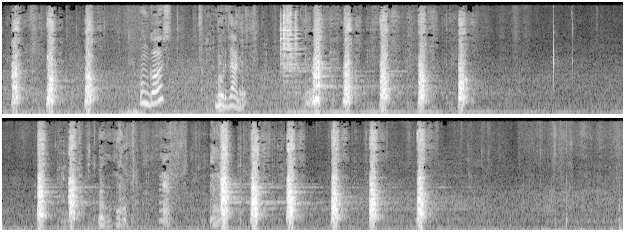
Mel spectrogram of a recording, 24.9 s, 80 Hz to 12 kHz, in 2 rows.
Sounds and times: dog 0:00.2 - 0:02.0
dog 0:06.2 - 0:09.5
dog 0:13.1 - 0:15.0
dog 0:16.7 - 0:21.1

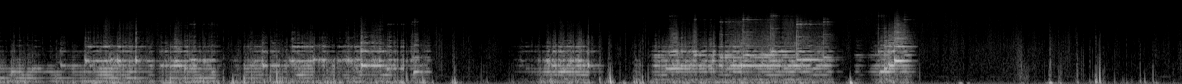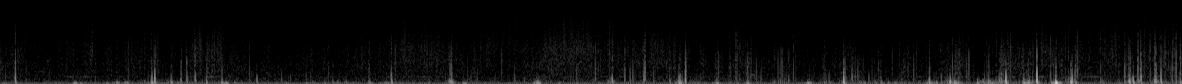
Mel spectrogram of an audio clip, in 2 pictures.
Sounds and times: cassette 0:00.0 - 0:14.5
cassette 0:15.1 - 0:23.6

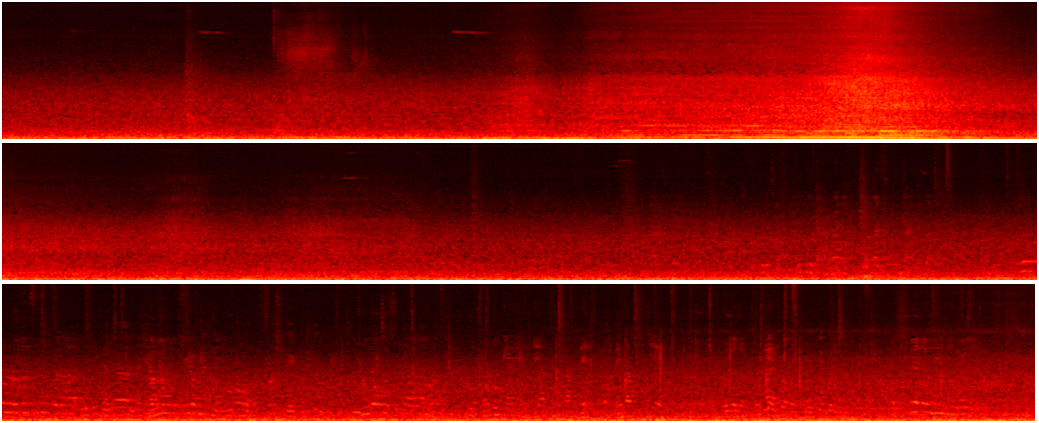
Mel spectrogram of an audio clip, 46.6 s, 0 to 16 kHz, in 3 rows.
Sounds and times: cars 0:00.7 - 0:46.5
trucks 0:02.6 - 0:18.8
trucks 0:24.7 - 0:46.5

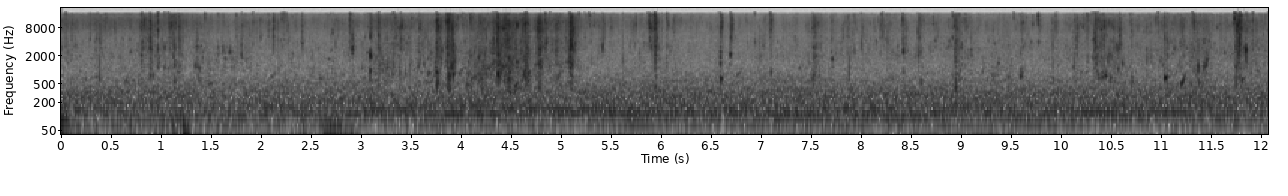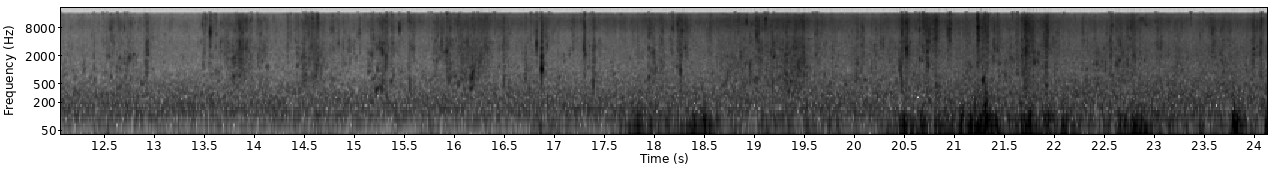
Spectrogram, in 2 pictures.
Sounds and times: lake waves lapping at the short of a small lake 0:00.0 - 0:24.1
winds were blowing steady 0:16.4 - 0:24.1

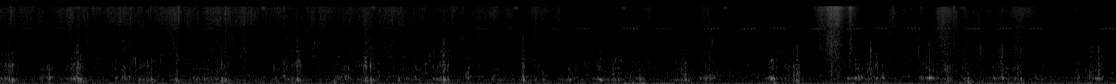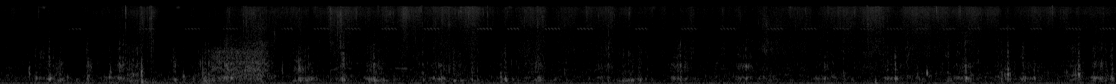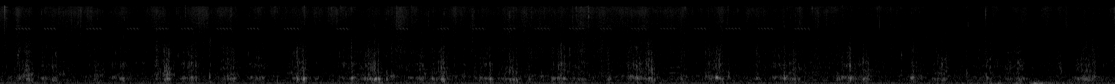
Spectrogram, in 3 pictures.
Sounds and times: Donkeys eating 0:00.0 - 0:33.4

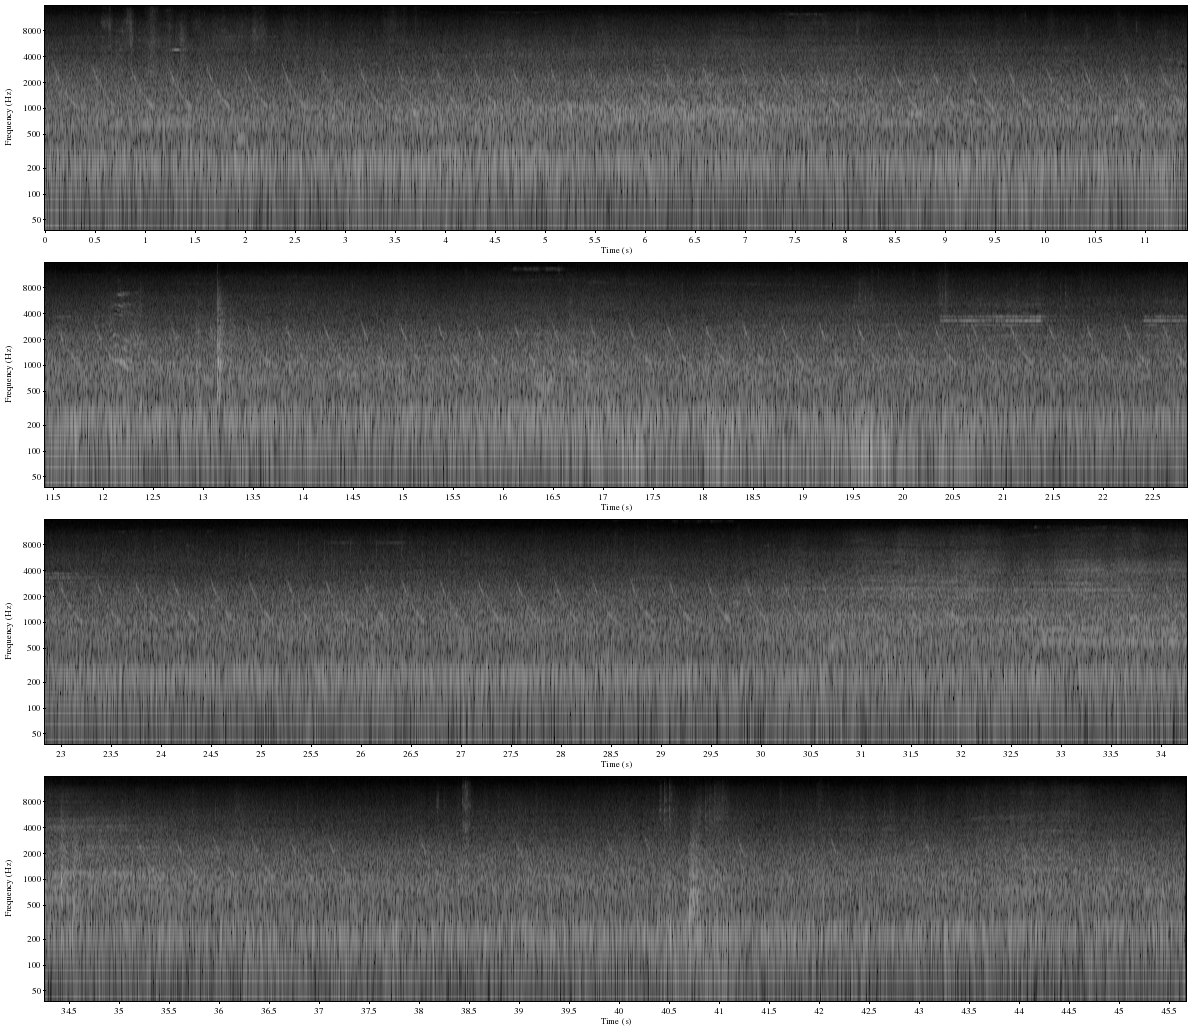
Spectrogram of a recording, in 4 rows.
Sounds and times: voices 0:00.0 - 0:19.7
acoustic signal for pedestrians 0:00.0 - 0:45.6
traffic 0:00.0 - 0:45.6
car horns 0:20.3 - 0:21.6
car horns 0:22.4 - 0:23.4

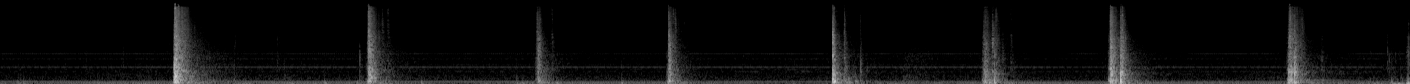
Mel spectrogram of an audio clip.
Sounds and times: hit kick copy machine plastic 0:01.6 - 0:02.9
hit kick copy machine plastic 0:03.5 - 0:04.4
hit kick copy machine plastic 0:05.1 - 0:07.6
hit kick copy machine plastic 0:08.2 - 0:11.8
hit kick copy machine plastic 0:12.8 - 0:14.1

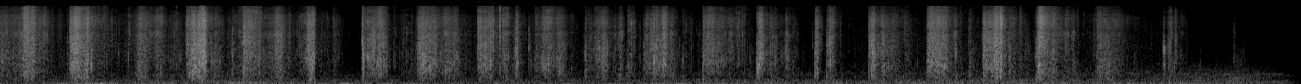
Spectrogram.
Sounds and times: steps on leaf 0:00.0 - 0:12.5

